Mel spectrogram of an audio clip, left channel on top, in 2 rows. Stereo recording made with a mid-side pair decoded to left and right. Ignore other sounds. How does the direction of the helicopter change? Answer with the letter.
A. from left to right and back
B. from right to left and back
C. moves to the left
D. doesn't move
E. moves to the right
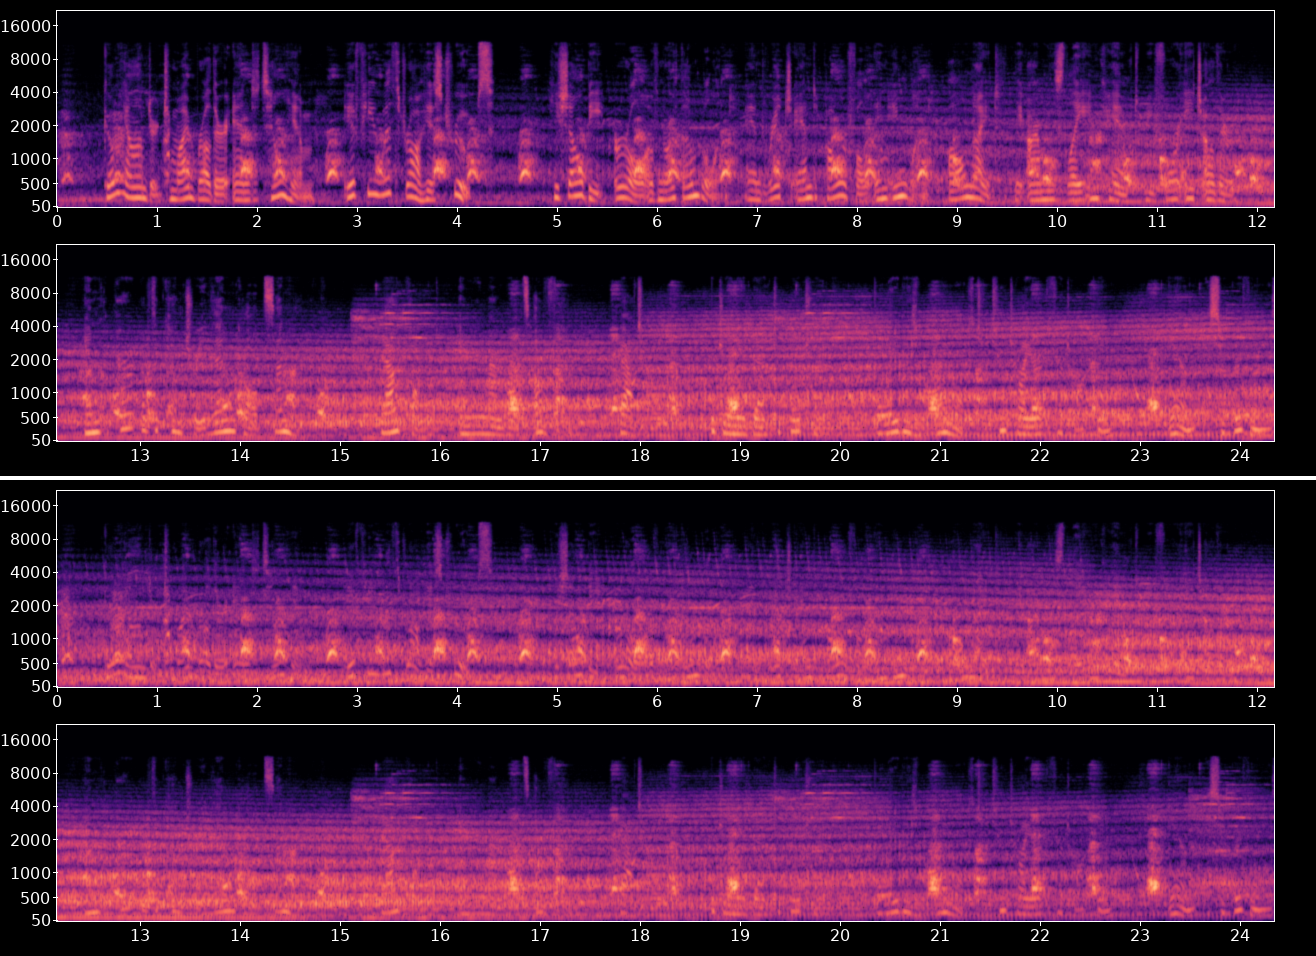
C.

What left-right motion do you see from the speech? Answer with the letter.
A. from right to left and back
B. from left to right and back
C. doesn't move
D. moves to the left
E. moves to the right
C.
